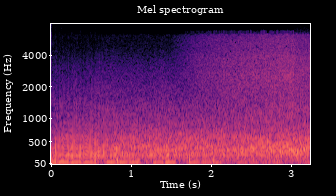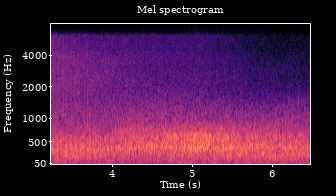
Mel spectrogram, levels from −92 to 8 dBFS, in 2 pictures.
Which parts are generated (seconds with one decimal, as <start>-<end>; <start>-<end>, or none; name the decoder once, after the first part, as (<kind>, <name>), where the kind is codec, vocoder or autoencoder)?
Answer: 0.0-0.7 (vocoder, WaveNeXt); 3.2-3.7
